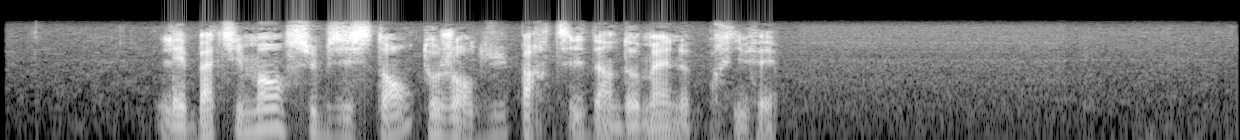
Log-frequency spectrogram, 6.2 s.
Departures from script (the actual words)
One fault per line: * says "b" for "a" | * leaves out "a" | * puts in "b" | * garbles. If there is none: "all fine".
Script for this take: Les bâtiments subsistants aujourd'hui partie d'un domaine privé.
all fine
